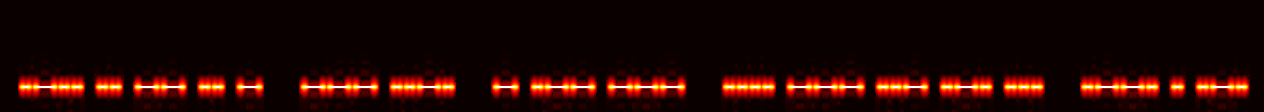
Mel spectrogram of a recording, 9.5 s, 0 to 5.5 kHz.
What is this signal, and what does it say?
Morse code, heard as a keyed tone, about 25 wpm, 600 Hz. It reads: LIMIT OF TWO HOURS PER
